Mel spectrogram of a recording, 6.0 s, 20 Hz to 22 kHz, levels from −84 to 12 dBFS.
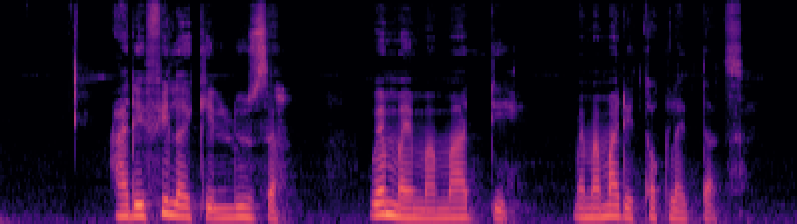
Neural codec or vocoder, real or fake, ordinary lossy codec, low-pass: none; real; none; none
